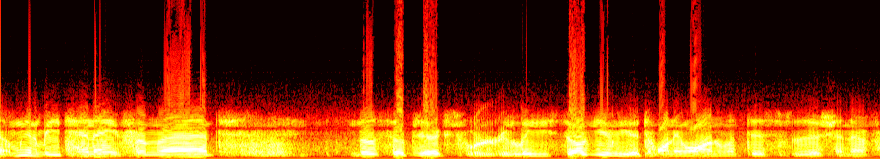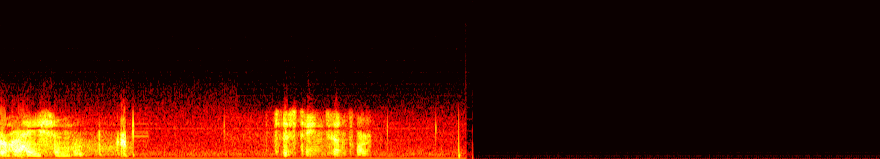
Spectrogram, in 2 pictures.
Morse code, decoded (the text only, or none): none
